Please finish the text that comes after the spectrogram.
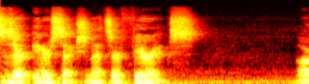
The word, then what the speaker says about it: pharynx: So it looks like pharynx. It's actually pronounced pharynx, like don't play dirty, play fair at the rinks, fair rinks, right?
